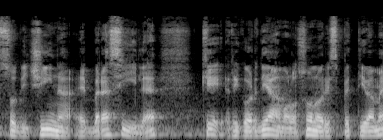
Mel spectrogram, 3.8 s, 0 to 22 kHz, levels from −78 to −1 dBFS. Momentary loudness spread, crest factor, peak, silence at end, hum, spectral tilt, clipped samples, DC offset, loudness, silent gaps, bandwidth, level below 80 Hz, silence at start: 5 LU; 16 dB; -2 dBFS; 0 s; none; -4.5 dB/octave; under 0.1%; under 0.1%; -19 LUFS; none; 14.5 kHz; -42 dBFS; 0 s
